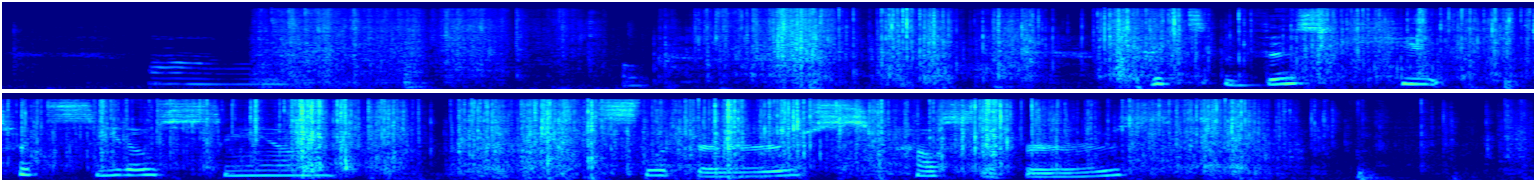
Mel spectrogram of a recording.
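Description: Plastic wrapping crinkles and rustles loudly.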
